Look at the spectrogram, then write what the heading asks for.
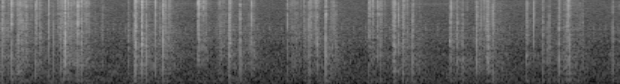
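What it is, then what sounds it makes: Glitter-coated sheet. Long black nails of one or both hands scratch and tap fast on a flat silver glitter-coated sheet. The result is a quiet run of bright, gritty scratches and sharp taps in irregular bursts, with almost no low end and no ring after each stroke.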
